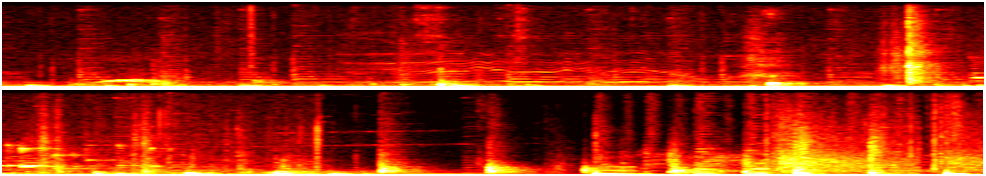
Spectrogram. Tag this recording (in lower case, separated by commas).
music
